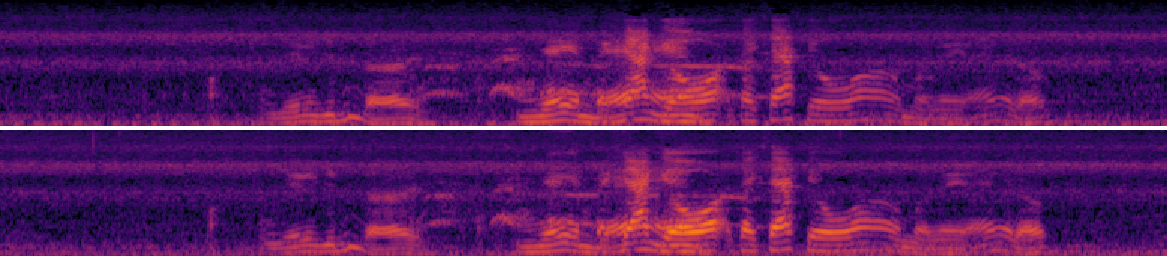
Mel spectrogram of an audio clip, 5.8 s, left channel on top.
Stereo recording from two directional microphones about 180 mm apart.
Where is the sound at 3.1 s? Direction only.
35° right (ahead or behind).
